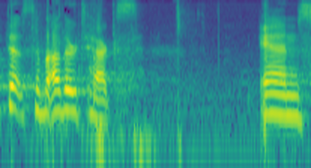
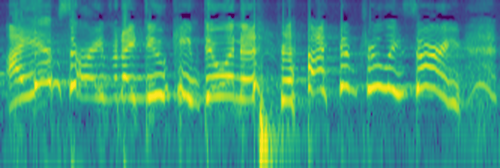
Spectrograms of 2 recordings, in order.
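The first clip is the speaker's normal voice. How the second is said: pleading to God; 10 semitones higher than usual. Retold or imitated. Preacher retells his plea to God, high and laughing. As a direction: plead your case with a guilty laugh.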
